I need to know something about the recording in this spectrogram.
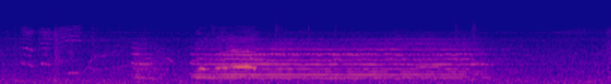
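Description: A horn sounding a loud, steady chord of several tones for about four seconds, starting about two and a half seconds in, after a shorter, quieter tone; the chord dies away near the end.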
